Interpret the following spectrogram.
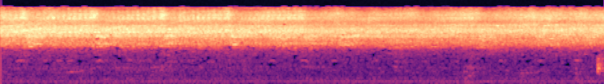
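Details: Morning cicada chorus at Gunung Geulis in Bogor, West Java, recorded close to a car park: continuous shrill, hiss-like buzzing with a gentle regular throb, loud and even from start to finish.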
